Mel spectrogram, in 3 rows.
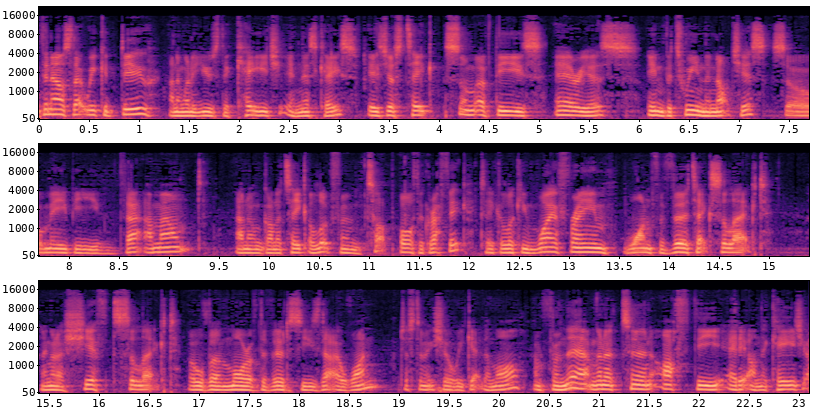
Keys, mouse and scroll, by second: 0.0 click, 0.2 Tab, 2.4 click, 3.8 3, 4.0 click, 4.4 middle click, 5.0 ctrl+click, 6.0 click, 6.7 shift+click, 7.0 shift+click, 7.3 shift+click, 7.7 shift+click, 8.2 shift+click, 8.5 b, 9.4 ctrl+middle click, 9.5 shift+middle click, 9.8 middle click, 11.1 shift+middle click, 11.6 scroll up 1, 12.0 z, 13.8 1, 16.7 middle click, 17.1 shift+click, 17.7 shift+click, 18.2 shift+click, 18.7 shift+click, 19.4 middle click, 19.8 shift+click, 20.6 shift+middle click, 21.1 middle click, 22.9 click.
